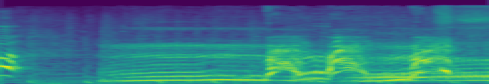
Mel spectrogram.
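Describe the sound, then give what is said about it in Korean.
Human voices imitate dogs, starting with a sustained growling tone and breaking into three loud, yelping barks near the end, at the opening of Dekira, a weekly Thursday online concert on Kiss the Radio. “매주 목요일마다 열리는 온택트 콘서트, 데키라의 멍멍이들이죠.”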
